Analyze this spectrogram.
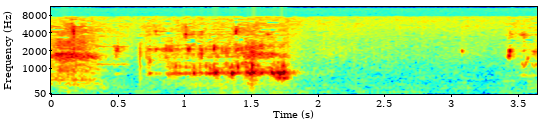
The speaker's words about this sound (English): Now, two glasses, please. Brandy snifters, of course. If anyone should see us, Mr. Brown, I'll pour, Elsie. You and I are going to sample this.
